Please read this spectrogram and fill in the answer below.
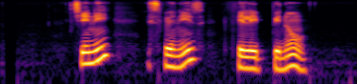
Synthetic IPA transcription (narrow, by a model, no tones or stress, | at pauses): t͡ʃini | speniz | filipːino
